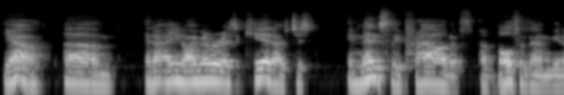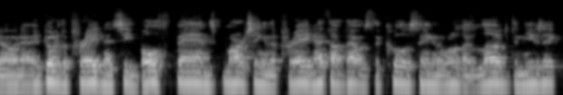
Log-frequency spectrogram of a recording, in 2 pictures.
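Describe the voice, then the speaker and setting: A man in his late fifties, the guest on a podcast, speaks in a lowish voice. He talks in an unhurried, halting way, often restarting his sentences, and the room around him rings with a noticeable echo. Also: fairly even intonation, darkish tone. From Utah. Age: 50s. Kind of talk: casual interview chat. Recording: roomy echo.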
